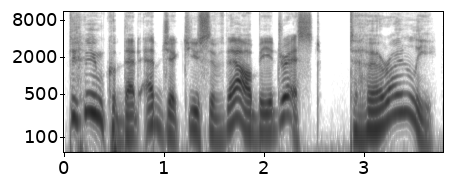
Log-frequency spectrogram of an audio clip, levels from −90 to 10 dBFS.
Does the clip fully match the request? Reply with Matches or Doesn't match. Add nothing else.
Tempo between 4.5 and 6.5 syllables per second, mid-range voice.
Matches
